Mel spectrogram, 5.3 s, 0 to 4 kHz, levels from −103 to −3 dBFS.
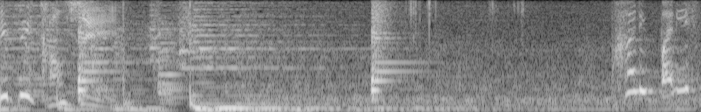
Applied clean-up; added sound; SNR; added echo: none; Snare drum; 5 dB; none.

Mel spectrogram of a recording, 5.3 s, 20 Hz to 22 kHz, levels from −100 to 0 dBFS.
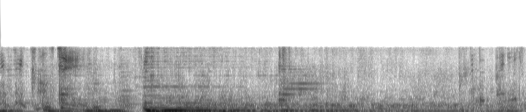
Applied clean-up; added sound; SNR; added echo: neural separator model SepFormer DNS4.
